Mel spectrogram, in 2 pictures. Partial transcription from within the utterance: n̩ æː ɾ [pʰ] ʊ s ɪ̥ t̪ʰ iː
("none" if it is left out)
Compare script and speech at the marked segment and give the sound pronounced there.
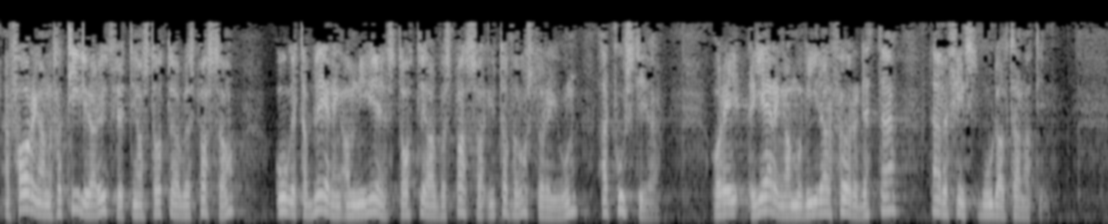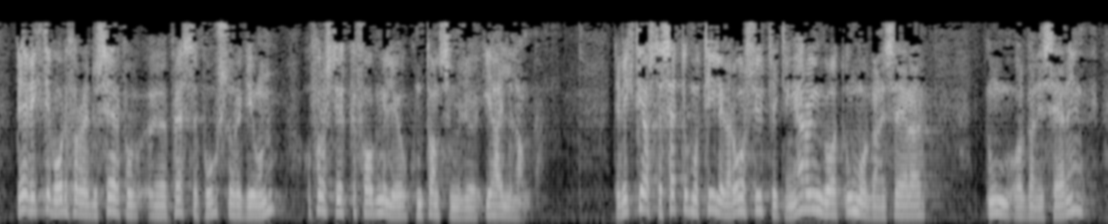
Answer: pʰ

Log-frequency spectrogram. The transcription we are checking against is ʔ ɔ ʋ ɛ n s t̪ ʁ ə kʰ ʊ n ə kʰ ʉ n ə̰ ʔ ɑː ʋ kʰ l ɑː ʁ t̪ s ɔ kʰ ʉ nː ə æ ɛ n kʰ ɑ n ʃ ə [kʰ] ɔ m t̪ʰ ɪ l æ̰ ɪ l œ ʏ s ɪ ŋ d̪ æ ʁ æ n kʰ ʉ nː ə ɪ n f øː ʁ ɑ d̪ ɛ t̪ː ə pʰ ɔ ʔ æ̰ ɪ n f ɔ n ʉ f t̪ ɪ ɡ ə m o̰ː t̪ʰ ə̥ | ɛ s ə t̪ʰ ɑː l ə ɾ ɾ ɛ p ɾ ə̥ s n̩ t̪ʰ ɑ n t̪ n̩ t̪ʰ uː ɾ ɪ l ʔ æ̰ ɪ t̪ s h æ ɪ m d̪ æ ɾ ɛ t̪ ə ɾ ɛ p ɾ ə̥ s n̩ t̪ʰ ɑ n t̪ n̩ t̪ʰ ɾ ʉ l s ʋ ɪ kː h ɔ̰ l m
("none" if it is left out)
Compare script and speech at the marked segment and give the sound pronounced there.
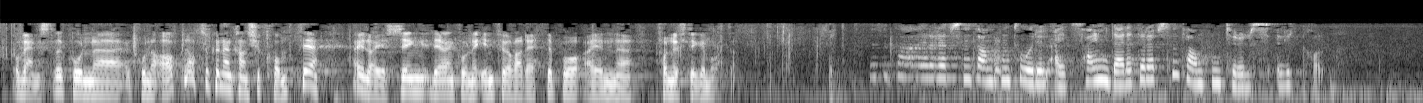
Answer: kʰ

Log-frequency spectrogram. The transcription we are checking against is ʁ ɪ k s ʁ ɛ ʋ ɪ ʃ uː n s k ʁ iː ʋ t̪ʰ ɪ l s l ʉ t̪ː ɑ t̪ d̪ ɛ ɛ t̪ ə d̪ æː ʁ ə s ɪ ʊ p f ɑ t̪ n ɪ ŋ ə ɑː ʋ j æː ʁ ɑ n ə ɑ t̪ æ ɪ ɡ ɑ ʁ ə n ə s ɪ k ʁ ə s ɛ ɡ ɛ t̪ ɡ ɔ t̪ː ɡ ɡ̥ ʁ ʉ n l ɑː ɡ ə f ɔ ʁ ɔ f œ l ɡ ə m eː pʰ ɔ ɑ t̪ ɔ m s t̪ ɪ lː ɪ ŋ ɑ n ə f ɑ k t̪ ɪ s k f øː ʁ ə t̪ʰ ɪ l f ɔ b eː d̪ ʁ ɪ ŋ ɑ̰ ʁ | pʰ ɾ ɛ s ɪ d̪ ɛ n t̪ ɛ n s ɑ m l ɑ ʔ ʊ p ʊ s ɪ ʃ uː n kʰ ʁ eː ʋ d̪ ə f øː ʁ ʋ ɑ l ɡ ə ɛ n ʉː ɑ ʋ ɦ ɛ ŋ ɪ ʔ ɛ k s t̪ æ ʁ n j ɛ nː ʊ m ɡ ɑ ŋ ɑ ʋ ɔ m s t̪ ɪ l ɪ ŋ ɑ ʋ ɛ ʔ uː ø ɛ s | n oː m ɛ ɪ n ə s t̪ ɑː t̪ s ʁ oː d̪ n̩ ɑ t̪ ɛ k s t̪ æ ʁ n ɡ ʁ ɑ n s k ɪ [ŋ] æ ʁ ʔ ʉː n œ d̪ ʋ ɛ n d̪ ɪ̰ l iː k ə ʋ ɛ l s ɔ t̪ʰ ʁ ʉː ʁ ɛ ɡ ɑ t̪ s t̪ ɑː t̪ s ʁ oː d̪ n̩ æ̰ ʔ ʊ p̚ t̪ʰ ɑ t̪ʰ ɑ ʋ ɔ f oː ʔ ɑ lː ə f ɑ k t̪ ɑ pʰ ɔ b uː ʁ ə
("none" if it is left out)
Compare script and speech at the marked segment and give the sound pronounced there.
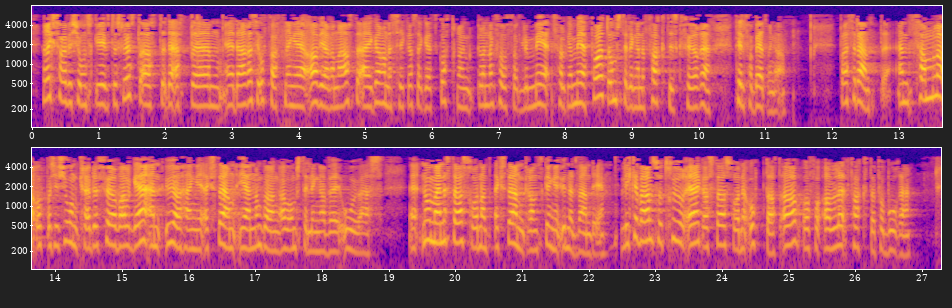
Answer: ŋ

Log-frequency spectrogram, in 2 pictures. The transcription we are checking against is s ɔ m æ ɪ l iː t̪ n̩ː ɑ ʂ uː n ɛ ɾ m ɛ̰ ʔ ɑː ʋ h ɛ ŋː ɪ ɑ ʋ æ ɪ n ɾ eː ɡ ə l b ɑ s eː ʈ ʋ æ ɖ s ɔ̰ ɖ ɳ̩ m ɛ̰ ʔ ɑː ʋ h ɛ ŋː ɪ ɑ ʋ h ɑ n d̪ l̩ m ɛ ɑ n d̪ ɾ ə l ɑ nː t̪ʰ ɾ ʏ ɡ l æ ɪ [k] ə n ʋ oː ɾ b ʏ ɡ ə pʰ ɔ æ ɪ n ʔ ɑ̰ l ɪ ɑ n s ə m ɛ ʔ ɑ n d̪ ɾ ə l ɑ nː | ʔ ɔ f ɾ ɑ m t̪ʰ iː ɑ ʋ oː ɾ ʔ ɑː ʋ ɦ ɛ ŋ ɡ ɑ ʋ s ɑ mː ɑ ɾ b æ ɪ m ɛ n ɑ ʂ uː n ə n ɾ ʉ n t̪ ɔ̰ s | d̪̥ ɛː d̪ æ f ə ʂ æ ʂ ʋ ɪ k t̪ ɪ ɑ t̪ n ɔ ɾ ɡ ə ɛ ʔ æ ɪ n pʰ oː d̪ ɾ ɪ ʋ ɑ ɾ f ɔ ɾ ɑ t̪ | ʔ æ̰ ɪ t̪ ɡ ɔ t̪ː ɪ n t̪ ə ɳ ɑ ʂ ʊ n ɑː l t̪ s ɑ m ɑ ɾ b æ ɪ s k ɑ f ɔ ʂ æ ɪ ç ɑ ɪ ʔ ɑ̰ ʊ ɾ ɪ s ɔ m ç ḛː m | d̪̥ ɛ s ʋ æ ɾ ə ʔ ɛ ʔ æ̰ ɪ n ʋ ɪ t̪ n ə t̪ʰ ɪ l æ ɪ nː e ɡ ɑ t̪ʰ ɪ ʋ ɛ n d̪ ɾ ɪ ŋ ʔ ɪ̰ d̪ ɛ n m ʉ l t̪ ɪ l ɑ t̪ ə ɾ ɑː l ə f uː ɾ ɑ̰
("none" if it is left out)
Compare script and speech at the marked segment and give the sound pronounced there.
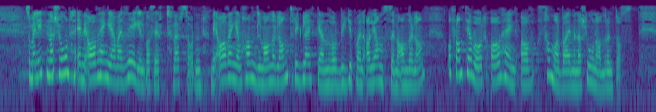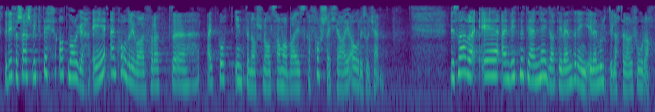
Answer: k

